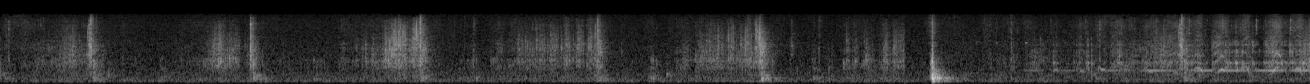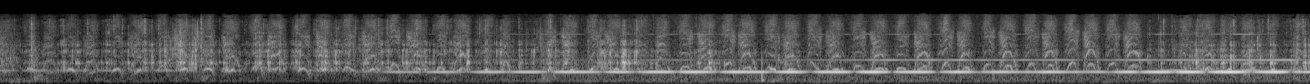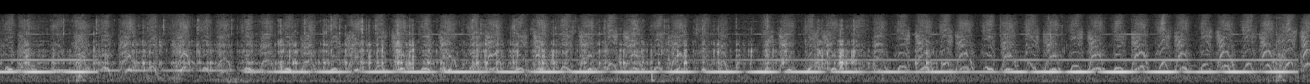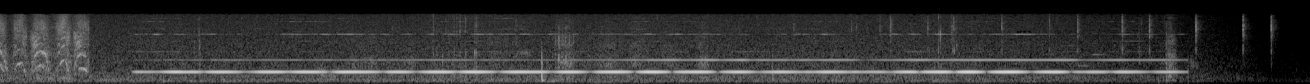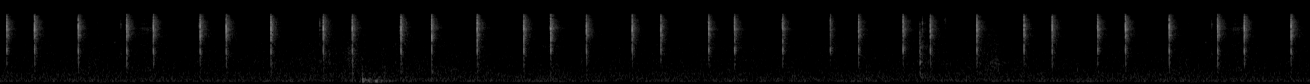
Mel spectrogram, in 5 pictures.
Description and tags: Soundscape Regenboog Myriam Bader Chaimae Safa
Belgium students from De Regenboog school in Sint-Jans-Molenbeek, Brussels used MySounds from Swiss students at the GEMS World Academy in Etoy, to create this composition.
Belgium, Brussels, Jans, Molenbeek, Regenboog, Sint, Soundscape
